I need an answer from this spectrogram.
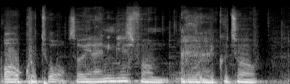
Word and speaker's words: couture: So is it pronounced couture or couture?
